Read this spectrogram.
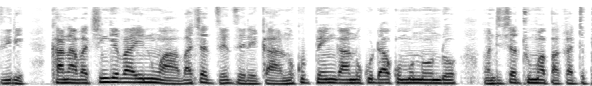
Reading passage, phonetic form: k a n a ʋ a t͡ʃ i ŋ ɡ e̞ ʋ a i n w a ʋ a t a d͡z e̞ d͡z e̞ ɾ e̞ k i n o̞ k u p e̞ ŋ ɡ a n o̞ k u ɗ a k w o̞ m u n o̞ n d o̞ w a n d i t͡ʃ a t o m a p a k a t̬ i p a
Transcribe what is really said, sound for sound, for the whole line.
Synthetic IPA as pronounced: k a n a ʋ a t͡ʃ i ŋ ɡ e̞ ʋ a i n w a ʋ a t͡ʃ a d͡z e̞ d͡z e̞ ɾ e̞ k a n o̞ k u p e̞ ŋ ɡ a n o̞ k u ɗ a k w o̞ m u n o̞ n d o̞ w a n d i t͡ʃ a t u m a p a k a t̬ i p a

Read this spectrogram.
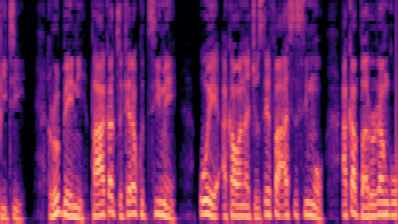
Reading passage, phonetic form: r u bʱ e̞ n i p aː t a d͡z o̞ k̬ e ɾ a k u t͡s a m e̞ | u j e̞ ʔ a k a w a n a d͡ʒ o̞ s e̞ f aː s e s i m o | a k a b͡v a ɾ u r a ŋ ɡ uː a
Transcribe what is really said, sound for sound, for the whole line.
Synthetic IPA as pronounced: r u bʱ e̞ n i p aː k a d͡z o̞ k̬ e ɾ a k u t͡s i m e̞ | u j e̞ ʔ a k a w a n a d͡ʒ o̞ s e̞ f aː s i s i m o | a k a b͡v a ɾ u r a ŋ ɡ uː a

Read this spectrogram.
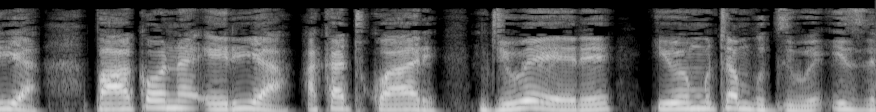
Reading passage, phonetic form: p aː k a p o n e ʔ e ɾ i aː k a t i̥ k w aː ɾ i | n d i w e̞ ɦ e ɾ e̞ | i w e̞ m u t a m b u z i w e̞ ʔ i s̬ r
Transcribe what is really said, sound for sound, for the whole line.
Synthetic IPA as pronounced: p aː k a o n a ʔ e ɾ i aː k a t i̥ k w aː ɾ i | n d i w e̞ ɦ e ɾ e̞ | i w e̞ m u t a m b u d͡z i w e̞ ʔ i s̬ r

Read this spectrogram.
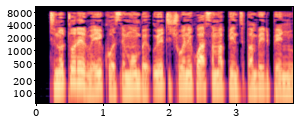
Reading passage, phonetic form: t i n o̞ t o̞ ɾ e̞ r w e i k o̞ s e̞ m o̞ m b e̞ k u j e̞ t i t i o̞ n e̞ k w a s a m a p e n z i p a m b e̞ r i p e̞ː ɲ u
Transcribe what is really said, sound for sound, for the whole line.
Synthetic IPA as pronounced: t i n o̞ t o̞ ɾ e̞ r w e i k o̞ s e̞ m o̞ m b e̞ ʔ u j e̞ t i t͡ʃ i o̞ n e̞ k w a s a m a p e n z i p a m b e̞ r i p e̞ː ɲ u

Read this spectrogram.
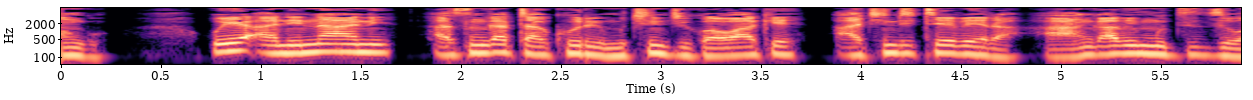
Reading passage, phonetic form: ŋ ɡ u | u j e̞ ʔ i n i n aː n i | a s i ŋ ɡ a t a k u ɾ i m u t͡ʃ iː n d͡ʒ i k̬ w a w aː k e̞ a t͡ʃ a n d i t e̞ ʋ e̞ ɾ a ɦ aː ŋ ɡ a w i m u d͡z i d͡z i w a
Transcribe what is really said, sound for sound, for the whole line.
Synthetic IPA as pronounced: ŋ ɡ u | u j e̞ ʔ a n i n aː n i | a s i ŋ ɡ a t a k u ɾ i m u t͡ʃ i n d͡ʒ i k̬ w a w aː k e̞ a t͡ʃ i n d i t e̞ ʋ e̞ ɾ a ɦ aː ŋ ɡ a ʋ i m u d͡z i d͡z i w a

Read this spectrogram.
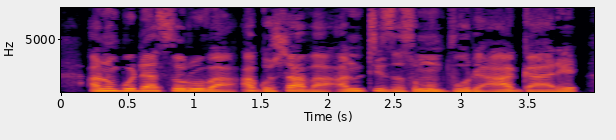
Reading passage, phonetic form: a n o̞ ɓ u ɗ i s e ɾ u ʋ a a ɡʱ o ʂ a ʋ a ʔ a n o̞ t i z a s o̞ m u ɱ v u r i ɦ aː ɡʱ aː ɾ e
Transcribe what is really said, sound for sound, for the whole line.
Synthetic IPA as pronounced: a n o̞ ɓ u ɗ a s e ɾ u ʋ a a ɡʱ o ʂ a ʋ a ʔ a n o̞ t i z a s o̞ m u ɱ v u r i ɦ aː ɡʱ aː ɾ e

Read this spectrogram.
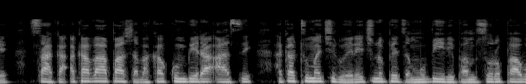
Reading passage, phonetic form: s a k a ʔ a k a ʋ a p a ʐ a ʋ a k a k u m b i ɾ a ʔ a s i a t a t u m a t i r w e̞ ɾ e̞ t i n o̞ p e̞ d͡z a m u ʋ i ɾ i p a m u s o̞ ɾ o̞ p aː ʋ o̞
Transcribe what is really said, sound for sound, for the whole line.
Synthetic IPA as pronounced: s a k a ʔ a k a ʋ a p a ʐ a ʋ a k a k u m b i ɾ a ʔ a s i a k a t u m a t͡ʃ i r w e̞ ɾ e̞ t͡ʃ i n o̞ p e̞ d͡z a m u ʋ i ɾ i p a m u s o̞ ɾ o̞ p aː ʋ o̞

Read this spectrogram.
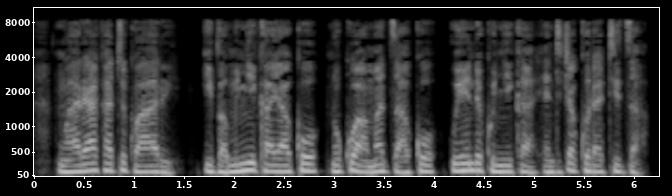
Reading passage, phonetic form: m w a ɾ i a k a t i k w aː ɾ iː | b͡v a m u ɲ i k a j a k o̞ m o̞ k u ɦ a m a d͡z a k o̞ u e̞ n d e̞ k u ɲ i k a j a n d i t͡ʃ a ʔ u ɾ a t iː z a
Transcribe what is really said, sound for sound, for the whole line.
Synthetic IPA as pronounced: m w a ɾ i a k a t i k w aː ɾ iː | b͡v a m u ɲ i k a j a k o̞ n o̞ k u ɦ a m a d͡z a k o̞ u e̞ n d e̞ k u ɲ i k a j a n d i t͡ʃ a k u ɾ a t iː d͡z a

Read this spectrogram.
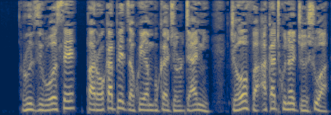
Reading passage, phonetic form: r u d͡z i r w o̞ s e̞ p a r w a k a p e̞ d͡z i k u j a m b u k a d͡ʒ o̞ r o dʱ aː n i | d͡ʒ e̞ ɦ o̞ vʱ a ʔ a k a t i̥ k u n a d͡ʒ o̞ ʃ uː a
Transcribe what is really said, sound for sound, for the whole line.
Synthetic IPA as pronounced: r u d͡z i r w o̞ s e̞ p a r w a k a p e̞ d͡z a k u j a m b u k a d͡ʒ o̞ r o dʱ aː n i | d͡ʒ e̞ ɦ o̞ vʱ a ʔ a k a t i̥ k u n a d͡ʒ o̞ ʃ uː a

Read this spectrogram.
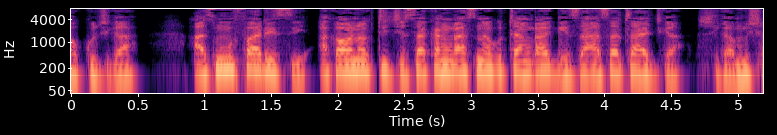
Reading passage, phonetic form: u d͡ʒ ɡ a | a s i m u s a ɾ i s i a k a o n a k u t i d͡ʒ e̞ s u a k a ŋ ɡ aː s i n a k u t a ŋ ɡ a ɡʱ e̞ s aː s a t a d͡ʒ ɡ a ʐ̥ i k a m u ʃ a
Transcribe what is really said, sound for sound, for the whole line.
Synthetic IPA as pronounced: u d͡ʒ ɡ a | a s i m u f a ɾ i s i a k a o n a k u t i d͡ʒ e̞ s u a k a ŋ ɡ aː s i n a k u t a ŋ ɡ a ɡʱ e̞ s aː s a t a d͡ʒ ɡ a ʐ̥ i k a m u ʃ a

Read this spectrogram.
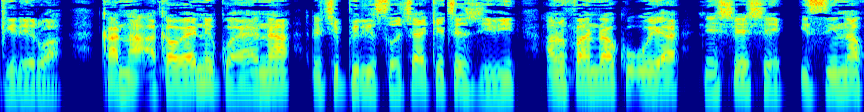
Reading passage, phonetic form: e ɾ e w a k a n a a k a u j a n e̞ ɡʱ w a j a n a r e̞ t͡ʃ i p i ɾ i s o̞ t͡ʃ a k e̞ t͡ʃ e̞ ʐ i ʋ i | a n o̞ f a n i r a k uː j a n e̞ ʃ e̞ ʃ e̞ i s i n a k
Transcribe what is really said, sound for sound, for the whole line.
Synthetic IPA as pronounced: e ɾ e w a k a n a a k a u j a n e̞ ɡʱ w a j a n a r e̞ t͡ʃ i p i ɾ i s o̞ t͡ʃ a k e̞ t͡ʃ e̞ ʐ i ʋ i | a n o̞ f a n i r a k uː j a n e̞ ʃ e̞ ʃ e̞ i s i n a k

